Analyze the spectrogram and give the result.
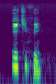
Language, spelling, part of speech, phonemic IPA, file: French, équiper, verb, /e.ki.pe/, Fr-équiper.ogg
- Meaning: 1. to supply 2. to equip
